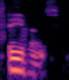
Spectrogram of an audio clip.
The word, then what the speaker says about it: Stephens: actor comedian comedian actor stevens is the stefans or stevens steven stevens what's up people okay that's right it's one of those names yeah it's it's spelled stephanie's but it's pronounced stevens okay my slave masters were creative man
